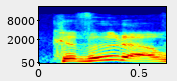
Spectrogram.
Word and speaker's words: Cavuto: fat Joan and bxy Cavuto rhymes with zero no it doesn't joh Cavuto zero it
